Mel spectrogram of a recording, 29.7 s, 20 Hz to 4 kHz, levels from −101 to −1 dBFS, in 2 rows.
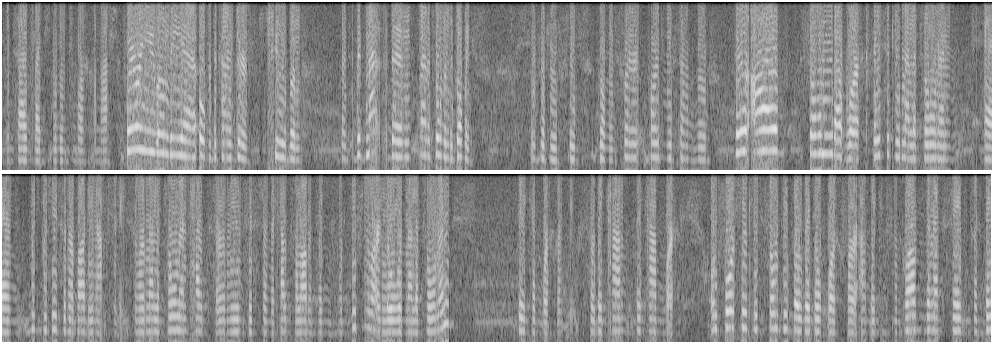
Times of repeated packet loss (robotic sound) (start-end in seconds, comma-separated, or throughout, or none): none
